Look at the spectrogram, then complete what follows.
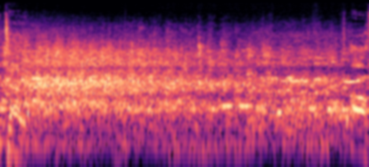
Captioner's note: audience laughing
